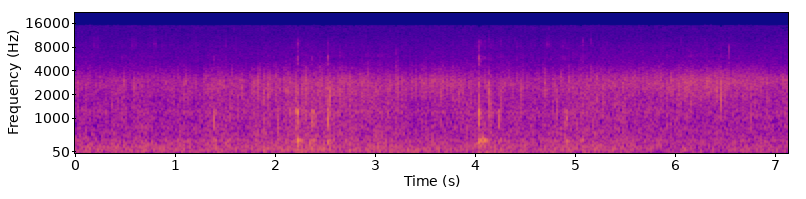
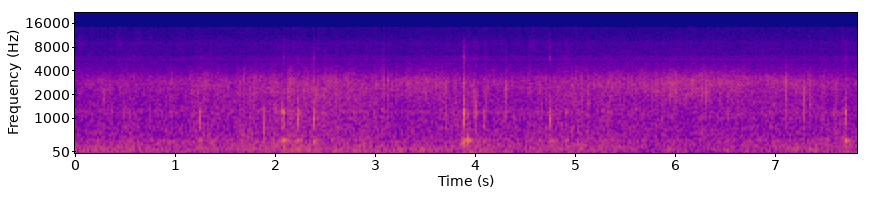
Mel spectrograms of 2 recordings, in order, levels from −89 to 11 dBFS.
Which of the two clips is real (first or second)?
first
